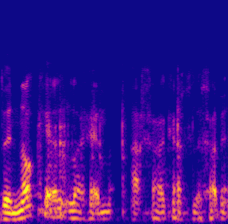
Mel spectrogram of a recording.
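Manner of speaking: ordinary talk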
